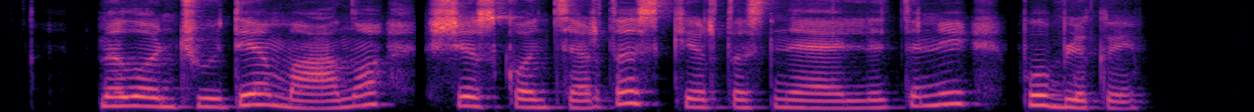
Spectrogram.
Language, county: Lithuanian, Alytus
